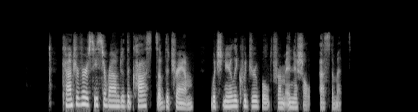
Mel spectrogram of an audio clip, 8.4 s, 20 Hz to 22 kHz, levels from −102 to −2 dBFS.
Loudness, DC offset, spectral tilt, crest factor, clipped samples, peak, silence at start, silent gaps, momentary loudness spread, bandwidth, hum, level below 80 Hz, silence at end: -27 LUFS; under 0.1%; -5.5 dB/octave; 22 dB; under 0.1%; -8 dBFS; 1 s; 1.15-1.25 s, 3.04-3.10 s, 3.88-4.00 s, 4.11-4.22 s, 6.21-6.37 s; 15 LU; 8 kHz; none; -66 dBFS; 1.55 s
